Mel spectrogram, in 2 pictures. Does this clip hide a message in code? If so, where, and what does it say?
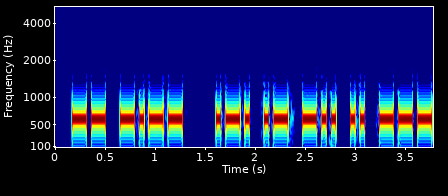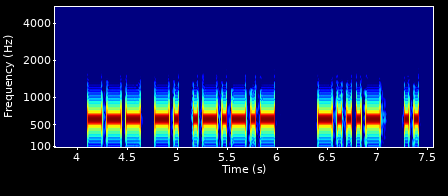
Yes: Morse code from 0.2 to 7.4 s, heard as a keyed tone, about 25 wpm, 600 Hz. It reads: MY RADIO ON. <BT> I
